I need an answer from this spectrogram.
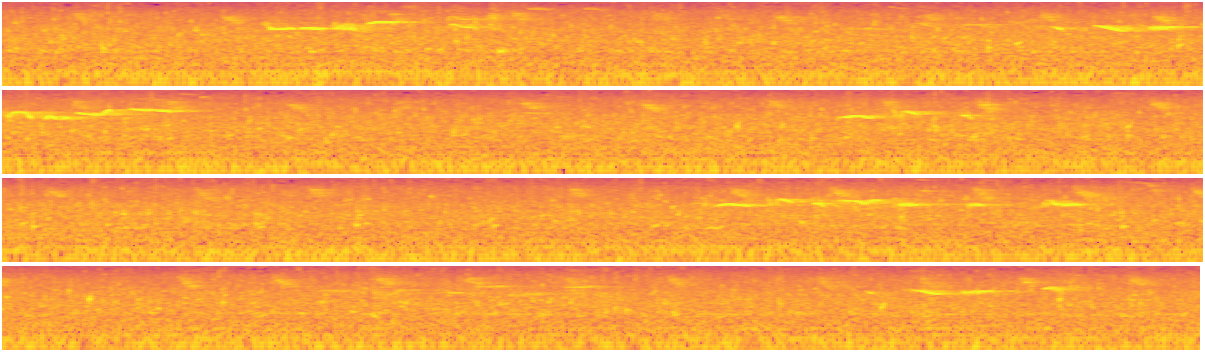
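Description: A songbird singing short warbled phrases, five times and several seconds apart, with many faint quick chirps between them, over a steady rushing background noise.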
